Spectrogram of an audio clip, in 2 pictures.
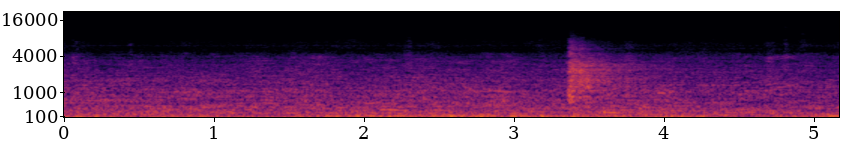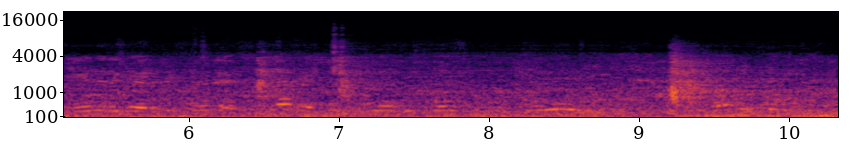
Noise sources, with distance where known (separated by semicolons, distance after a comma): person or small group talking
